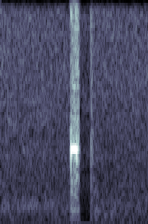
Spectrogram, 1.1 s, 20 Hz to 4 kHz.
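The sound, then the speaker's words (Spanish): A telephone keypad tone sounds as the number 3 and then the pound key are pressed during a call: one loud, short electronic beep, followed moments later by a much fainter, briefer second tone over a low background hum. “Va a presionar ahora el número 3 y gato.”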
